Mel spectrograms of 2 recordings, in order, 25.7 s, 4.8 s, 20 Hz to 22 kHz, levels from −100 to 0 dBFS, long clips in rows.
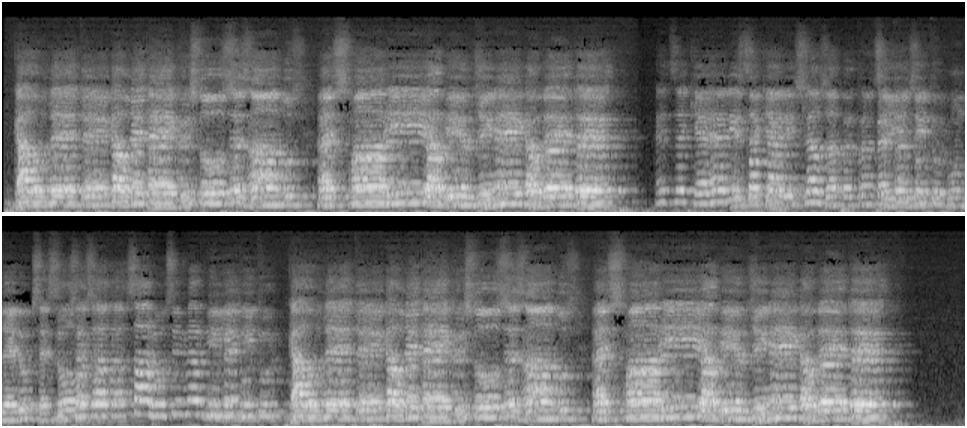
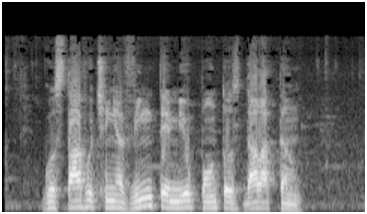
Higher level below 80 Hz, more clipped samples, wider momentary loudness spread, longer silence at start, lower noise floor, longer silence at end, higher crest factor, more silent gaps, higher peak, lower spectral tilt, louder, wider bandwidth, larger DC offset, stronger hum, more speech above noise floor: second, -50 dBFS vs -42 dBFS; neither; first, 10 LU vs 7 LU; second, 0.05 s vs 0.55 s; first, -51 dBFS vs -47 dBFS; second, 0.45 s vs 0.85 s; about the same, 16 dB vs 14 dB; neither; second, -4 dBFS vs 0 dBFS; about the same, -5 dB/octave vs -5.5 dB/octave; second, -20 LUFS vs -13 LUFS; first, 15 kHz vs 11.5 kHz; neither; neither; second, 30 dB vs 35 dB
